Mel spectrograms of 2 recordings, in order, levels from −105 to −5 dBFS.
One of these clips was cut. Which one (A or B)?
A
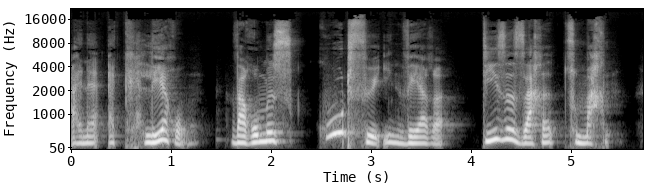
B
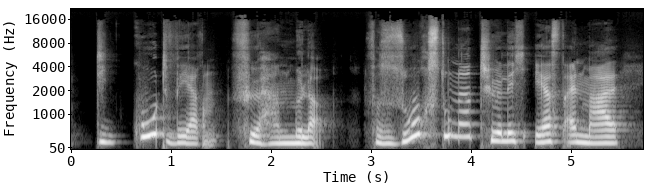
A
